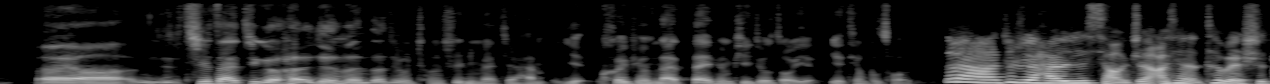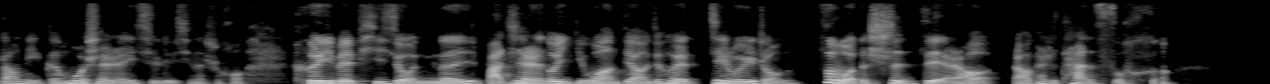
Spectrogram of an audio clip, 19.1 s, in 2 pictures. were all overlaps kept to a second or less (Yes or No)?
Yes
